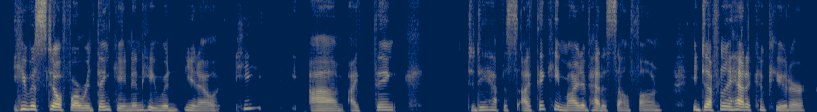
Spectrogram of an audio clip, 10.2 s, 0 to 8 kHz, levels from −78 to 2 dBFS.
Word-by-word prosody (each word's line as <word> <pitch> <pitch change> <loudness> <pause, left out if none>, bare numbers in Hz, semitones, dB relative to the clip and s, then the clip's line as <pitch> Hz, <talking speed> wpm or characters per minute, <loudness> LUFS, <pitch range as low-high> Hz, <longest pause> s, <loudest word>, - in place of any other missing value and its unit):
he 245 - 0
was 230 -1 +7
still 210 -5 +9
forward 160 -2 -1
thinking 165 -7 -4
and 165 +2 -5
he 180 -2 -5
would, 155 0 -6
you 170 -4 -5
know, 145 0 -7 0.2
he 295 +3 -11 0.6
i 150 0 +1
um, 140 - -13
I 150 -3 -6 0.2
think 185 0 -5 0.9
did 155 +2 -10
he 185 0 -6
have 185 -2 -8
a - - -11
s 155 - +1
I 155 - -1
think 245 - -6 0.2
might 165 0 -2
have 165 -1 -3
had 165 -2 0
a - - -8
cell 160 - +3
phone. 155 +2 -11 0.3
He 205 - -4
definitely 205 +4 +3
had 205 -2 +6
a - - -2
computer, 160 - -6
170 Hz, 195 wpm, -28 LUFS, 155-195 Hz, 0.9 s, still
